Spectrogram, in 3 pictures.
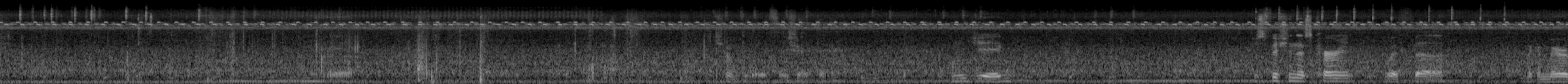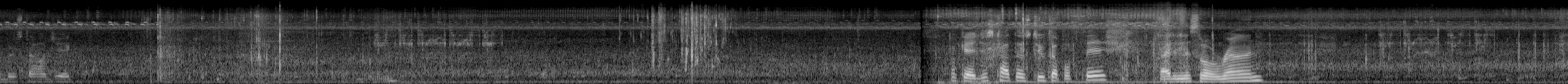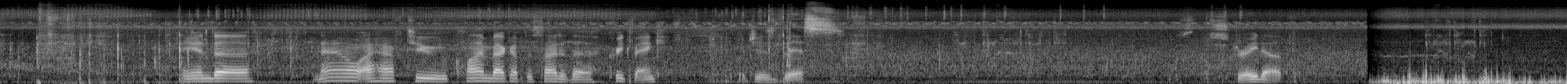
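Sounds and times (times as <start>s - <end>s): insects trilling: 0.0s - 47.0s
crackling clicks: 12.6s - 20.9s, 21.8s - 23.4s, 24.2s - 42.5s.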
